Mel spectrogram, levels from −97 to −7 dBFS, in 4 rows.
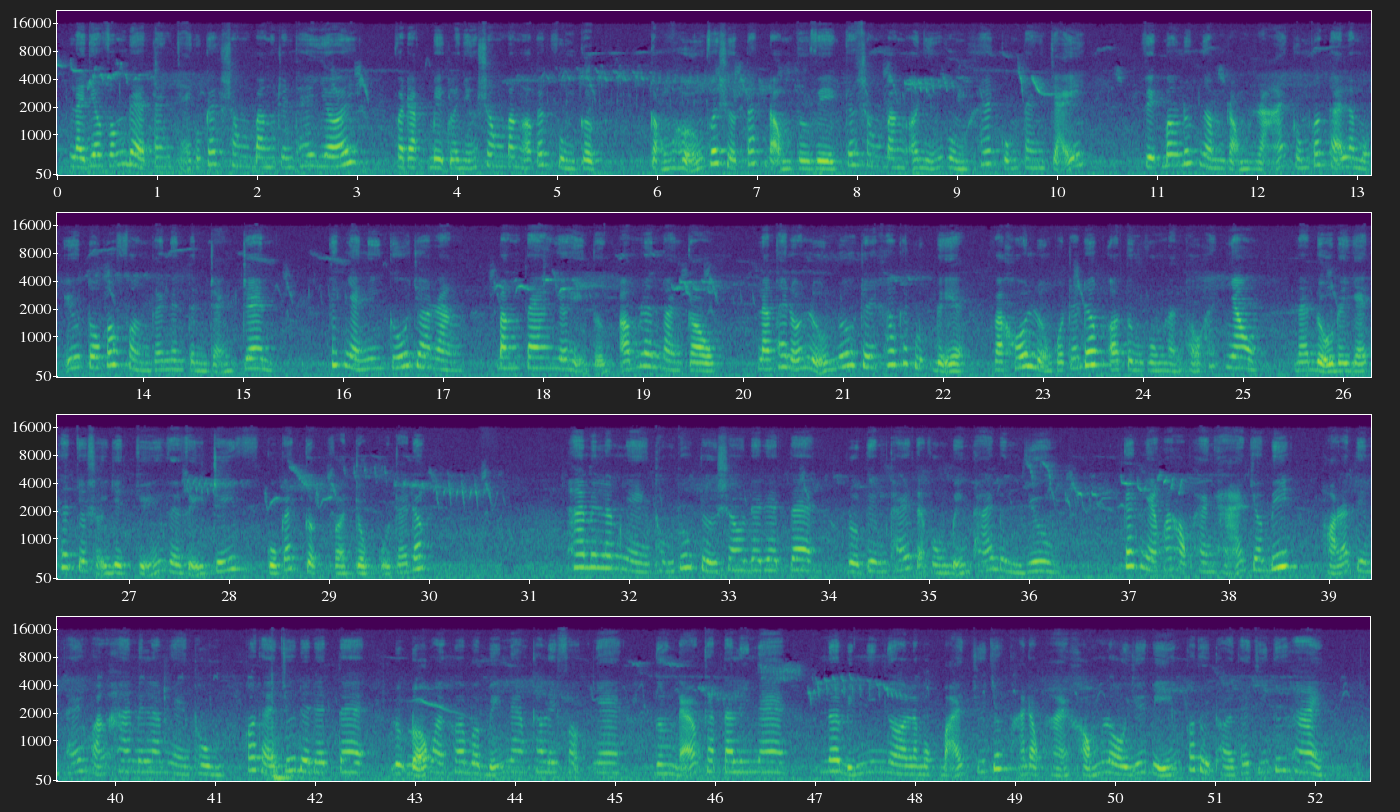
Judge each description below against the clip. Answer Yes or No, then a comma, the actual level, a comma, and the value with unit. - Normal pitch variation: No, wide, 5.7 semitones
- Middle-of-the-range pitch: No, high, 240 Hz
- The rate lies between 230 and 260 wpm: No, average, 215 wpm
